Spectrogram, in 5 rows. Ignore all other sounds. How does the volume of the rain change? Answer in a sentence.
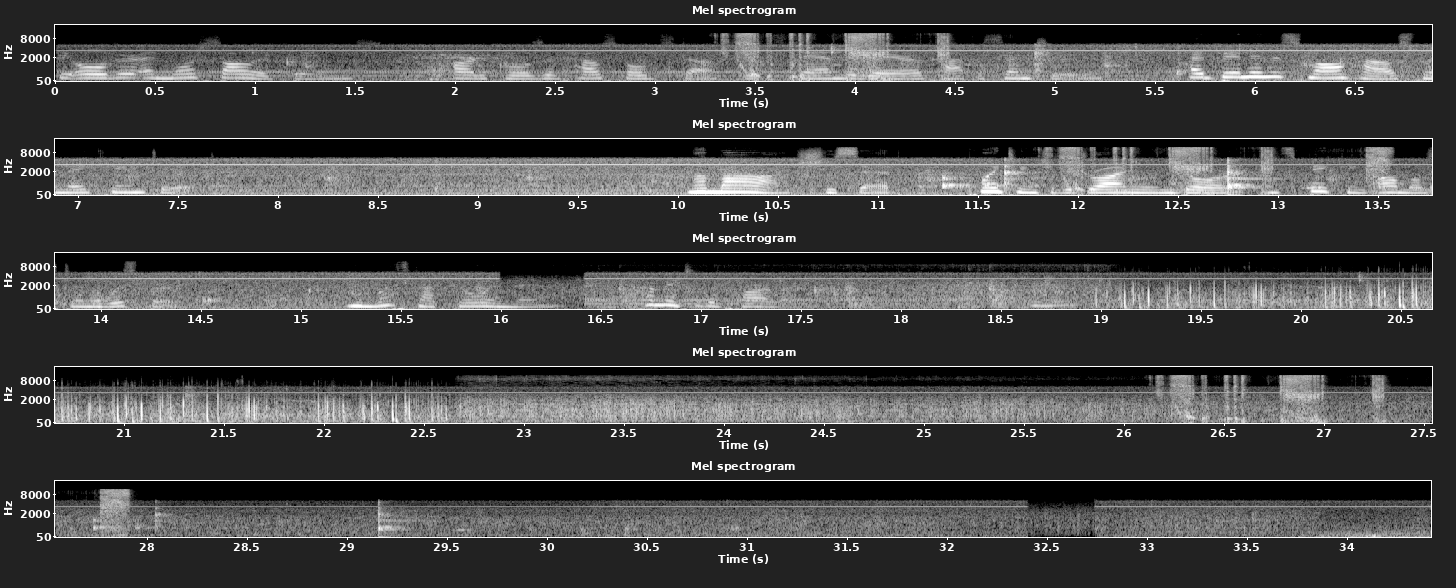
The loudness of the rain goes up, then down.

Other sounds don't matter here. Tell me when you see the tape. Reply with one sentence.
The tape can be heard from 3.2 to 4.5 s, from 11.8 to 13.6 s and from 26.1 to 27.9 s.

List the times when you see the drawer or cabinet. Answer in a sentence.
The drawer or cabinet can't be heard in this clip.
